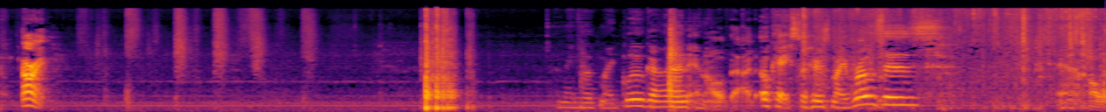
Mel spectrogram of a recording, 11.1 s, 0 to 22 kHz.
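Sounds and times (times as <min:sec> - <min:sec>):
craft supplies rustling and clattering: 0:07.8 - 0:11.0.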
